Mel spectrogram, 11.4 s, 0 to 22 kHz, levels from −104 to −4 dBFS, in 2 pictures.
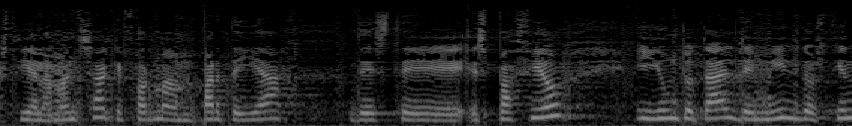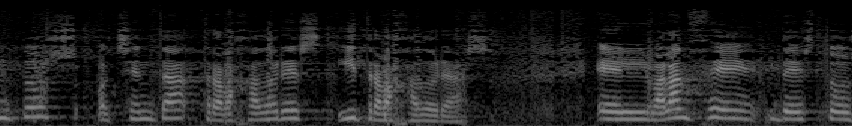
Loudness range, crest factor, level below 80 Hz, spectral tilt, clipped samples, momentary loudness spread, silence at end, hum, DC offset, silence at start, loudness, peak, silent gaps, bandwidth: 3 LU; 22 dB; -88 dBFS; -2.5 dB/octave; under 0.1%; 10 LU; 0 s; none; under 0.1%; 0 s; -53 LUFS; -32 dBFS; none; 16 kHz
